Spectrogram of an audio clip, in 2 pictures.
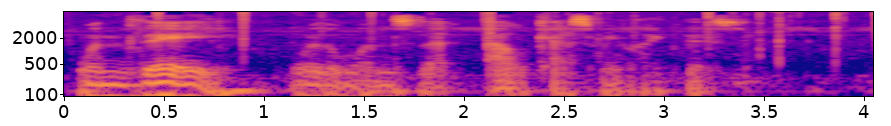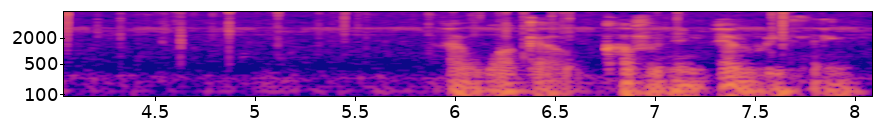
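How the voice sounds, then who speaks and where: Lonely self-loathing vampire played by a male actor, very deep and heavily creaky, halting and breathy, for an ASMR audio drama. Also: warm tone, a little hiss or hum. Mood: bitter self-loathing. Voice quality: gravelly, breathy, often dropping to a whisper. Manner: slow, halting, brooding delivery. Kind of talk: ASMR roleplay monologue.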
